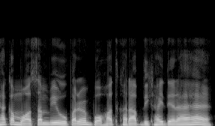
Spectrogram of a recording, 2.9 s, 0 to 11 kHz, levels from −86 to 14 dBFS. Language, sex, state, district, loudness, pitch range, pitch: Hindi, male, Jharkhand, Garhwa, -11 LUFS, 135-155 Hz, 140 Hz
